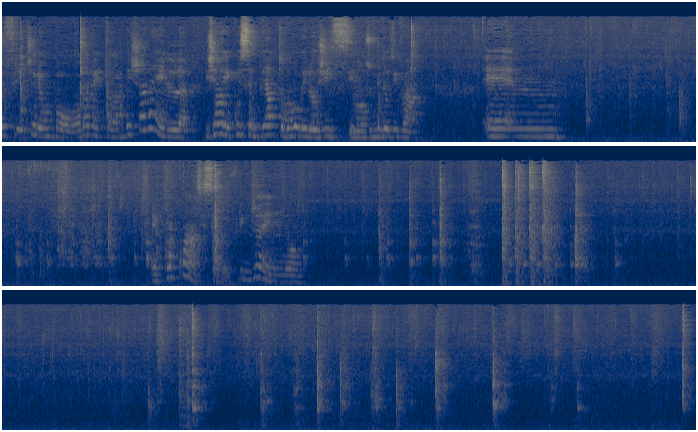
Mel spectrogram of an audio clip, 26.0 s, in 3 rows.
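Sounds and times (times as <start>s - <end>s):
ham sizzling in oil: 0.0s - 26.0s
wooden spoon scraping a pan: 6.9s - 16.5s, 18.8s - 26.0s.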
